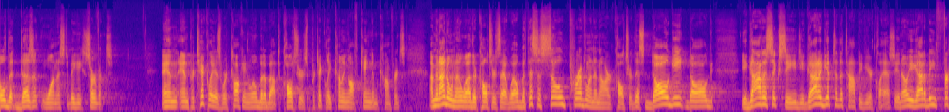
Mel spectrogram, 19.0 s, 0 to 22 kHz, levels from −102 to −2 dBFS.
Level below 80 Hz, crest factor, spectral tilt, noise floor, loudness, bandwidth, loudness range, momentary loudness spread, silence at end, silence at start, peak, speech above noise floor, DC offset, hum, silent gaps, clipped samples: -72 dBFS; 24 dB; -4 dB/octave; -66 dBFS; -27 LUFS; 17 kHz; 6 LU; 15 LU; 0 s; 0 s; -4 dBFS; 39 dB; under 0.1%; none; none; under 0.1%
